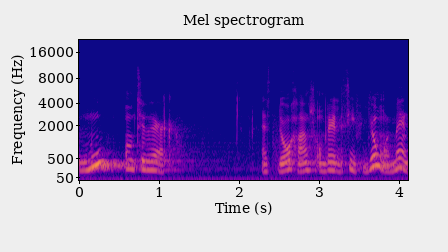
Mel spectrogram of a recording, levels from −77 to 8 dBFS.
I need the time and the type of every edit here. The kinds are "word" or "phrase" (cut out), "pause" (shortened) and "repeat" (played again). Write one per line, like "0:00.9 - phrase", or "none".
0:02.4 - word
